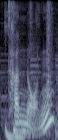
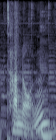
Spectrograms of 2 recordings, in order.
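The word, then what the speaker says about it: ถนน: We pronounce this as ถ น น, a rising tone. ถ น น.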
